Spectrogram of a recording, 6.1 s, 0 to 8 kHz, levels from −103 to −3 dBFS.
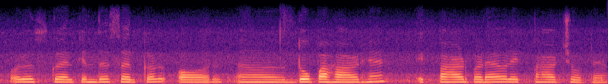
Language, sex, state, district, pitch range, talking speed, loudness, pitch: Hindi, female, Uttar Pradesh, Jyotiba Phule Nagar, 230-245 Hz, 195 wpm, -26 LUFS, 235 Hz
